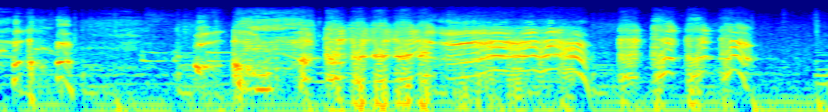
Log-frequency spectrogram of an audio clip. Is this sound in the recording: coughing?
yes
